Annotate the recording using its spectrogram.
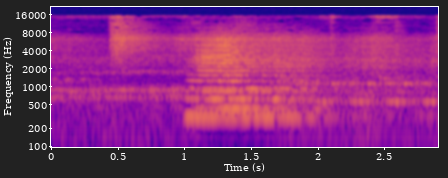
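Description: A train horn blares once, loud and short.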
